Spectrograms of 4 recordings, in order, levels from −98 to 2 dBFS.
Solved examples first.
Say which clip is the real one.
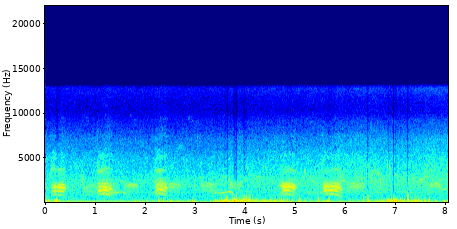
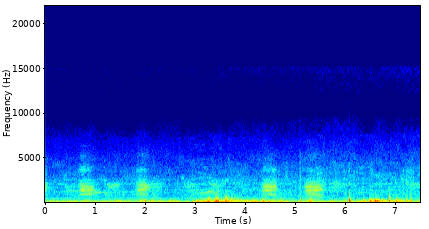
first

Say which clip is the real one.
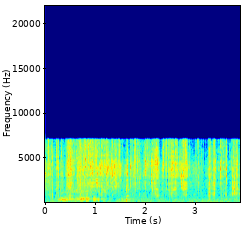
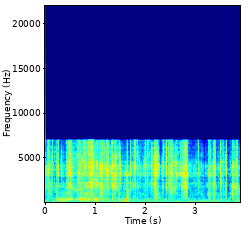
first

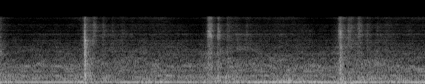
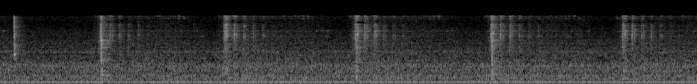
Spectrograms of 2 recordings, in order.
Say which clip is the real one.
second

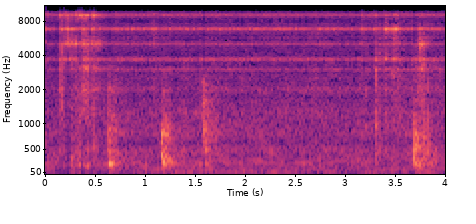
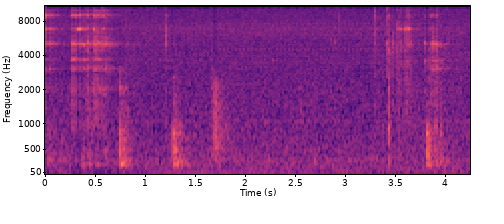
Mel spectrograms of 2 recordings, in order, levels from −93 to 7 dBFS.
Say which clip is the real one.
second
